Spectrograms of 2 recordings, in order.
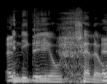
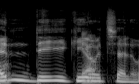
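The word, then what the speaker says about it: Ndegeocello: So Ndigeocello. – Ndigeocello. – Ja. Also genau. Sie wird auch deutlich anders geschrieben, als wie sie am Ende ausgesprochen werden soll.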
